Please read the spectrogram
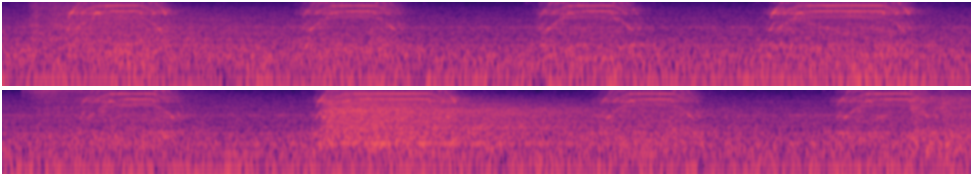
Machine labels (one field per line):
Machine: slide rail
